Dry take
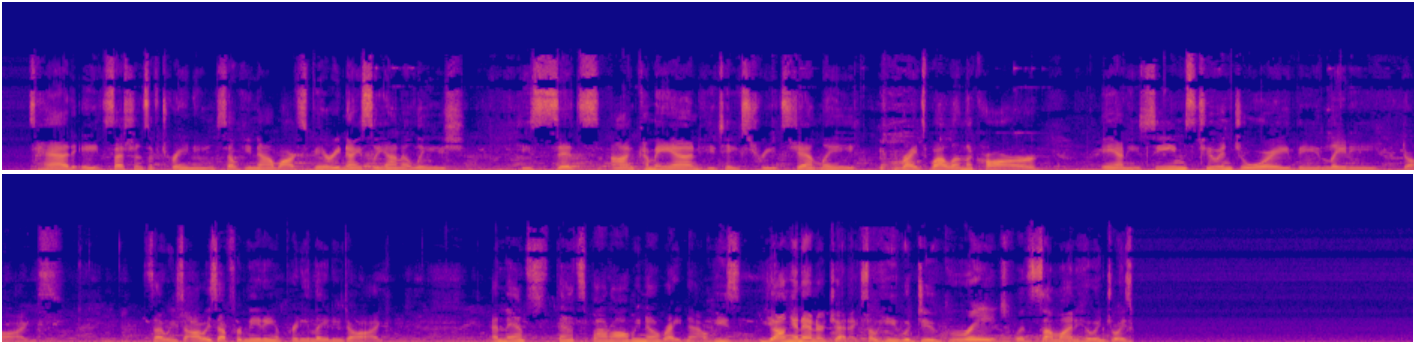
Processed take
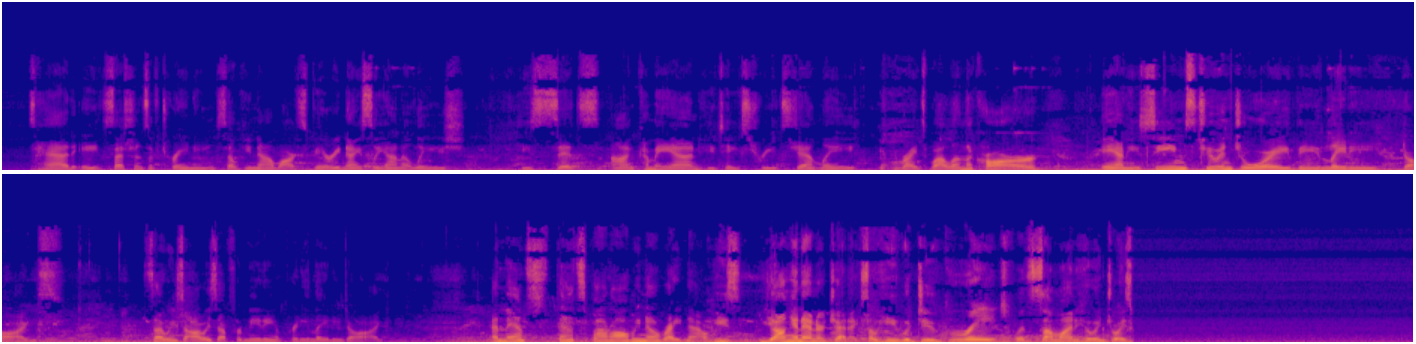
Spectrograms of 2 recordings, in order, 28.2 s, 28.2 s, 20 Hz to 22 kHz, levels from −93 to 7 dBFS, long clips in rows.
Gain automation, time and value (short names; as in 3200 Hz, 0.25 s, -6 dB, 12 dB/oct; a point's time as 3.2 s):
9.24 s -11 dB
9.9 s -2 dB
15.88 s -2 dB
16.39 s -12 dB
18.31 s -12 dB
18.79 s 0 dB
